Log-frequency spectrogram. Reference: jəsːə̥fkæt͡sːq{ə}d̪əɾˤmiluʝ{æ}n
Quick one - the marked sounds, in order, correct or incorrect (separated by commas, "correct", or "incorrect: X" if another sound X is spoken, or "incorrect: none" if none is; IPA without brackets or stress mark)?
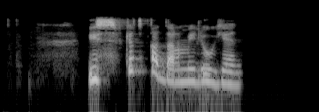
incorrect: ɑ, correct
